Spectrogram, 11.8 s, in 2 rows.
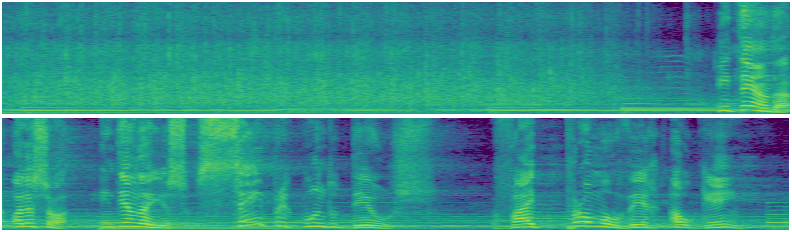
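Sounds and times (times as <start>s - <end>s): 
audience applause: 0.0s - 5.0s
speech: 5.4s - 9.1s, 9.8s - 11.6s.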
